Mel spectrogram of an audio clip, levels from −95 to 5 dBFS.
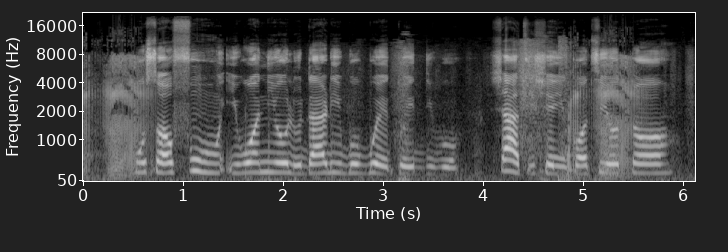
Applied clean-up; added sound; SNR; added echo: none; Fart; 14 dB; none.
